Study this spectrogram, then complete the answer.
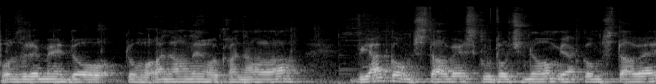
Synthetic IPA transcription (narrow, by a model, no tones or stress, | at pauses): pɔzɾɛmɛd̪ɔt̪ɔɦɔa̰naːlnɛɦɔkanaːla | vjakɔmst̪aʋɛskut̪ɔt͡ʃnɔmvjakɔmst̪aʋɛ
